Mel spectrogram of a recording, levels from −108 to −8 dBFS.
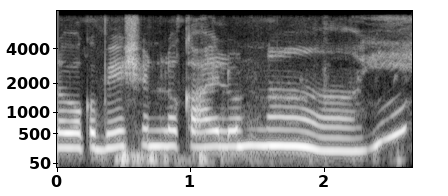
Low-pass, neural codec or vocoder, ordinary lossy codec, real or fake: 7.2 kHz; none; none; real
